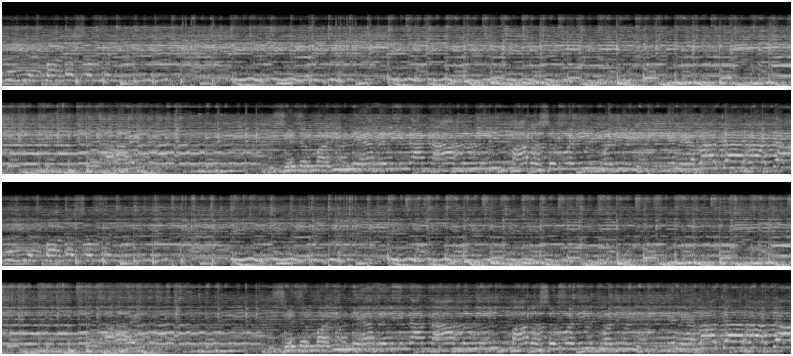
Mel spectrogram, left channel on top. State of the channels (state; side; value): normal; both; correlation 0.68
